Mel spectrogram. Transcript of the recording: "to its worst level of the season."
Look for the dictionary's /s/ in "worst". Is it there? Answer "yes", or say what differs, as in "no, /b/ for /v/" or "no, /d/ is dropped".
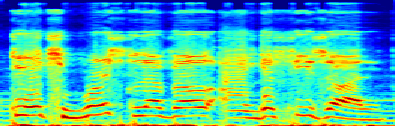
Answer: yes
